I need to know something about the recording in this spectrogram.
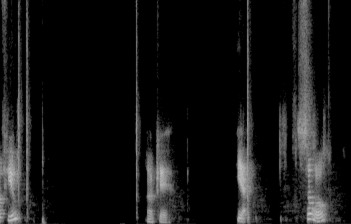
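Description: A man speaks calmly in short phrases through an online call microphone.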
